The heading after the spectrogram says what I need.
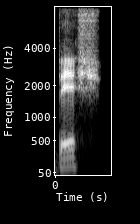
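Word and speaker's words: béésh: And basically, you have some metal, and it's pronounced besh.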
